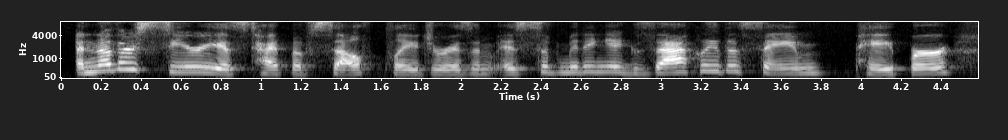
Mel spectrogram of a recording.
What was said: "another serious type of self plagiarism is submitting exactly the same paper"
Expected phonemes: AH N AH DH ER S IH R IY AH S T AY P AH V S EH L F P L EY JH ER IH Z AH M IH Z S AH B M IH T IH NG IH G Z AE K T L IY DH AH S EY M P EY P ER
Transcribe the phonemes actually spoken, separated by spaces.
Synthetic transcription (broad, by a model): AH N AH DH ER S IH R IY AH S T AY P AH V S EH L F P L EY JH ER IH Z AH M IH Z S AH B M IH T IH NG IH G Z AE K T L IY DH AH S EY M P EY P ER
